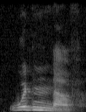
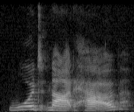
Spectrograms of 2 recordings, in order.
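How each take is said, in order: First: The words are contracted into wouldn't have. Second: Each word is said fully and separately.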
